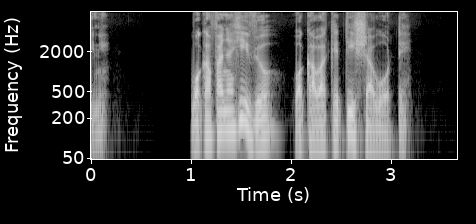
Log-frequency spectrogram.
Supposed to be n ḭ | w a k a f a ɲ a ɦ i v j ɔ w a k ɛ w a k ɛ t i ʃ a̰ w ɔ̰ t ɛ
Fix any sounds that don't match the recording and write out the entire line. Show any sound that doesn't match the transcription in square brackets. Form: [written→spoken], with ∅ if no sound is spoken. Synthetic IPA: n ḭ | w a k a f a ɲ a ɦ i v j ɔ w a k [ɛ→a] w a k ɛ t i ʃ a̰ w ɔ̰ t ɛ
